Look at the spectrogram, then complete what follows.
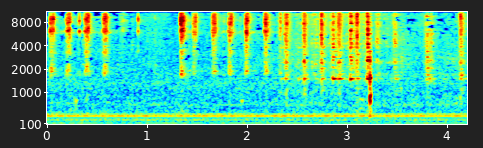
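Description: A quick, irregular run of light clicks and small clinks, several a second, with one brighter clink about three seconds in, over a steady low hum.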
